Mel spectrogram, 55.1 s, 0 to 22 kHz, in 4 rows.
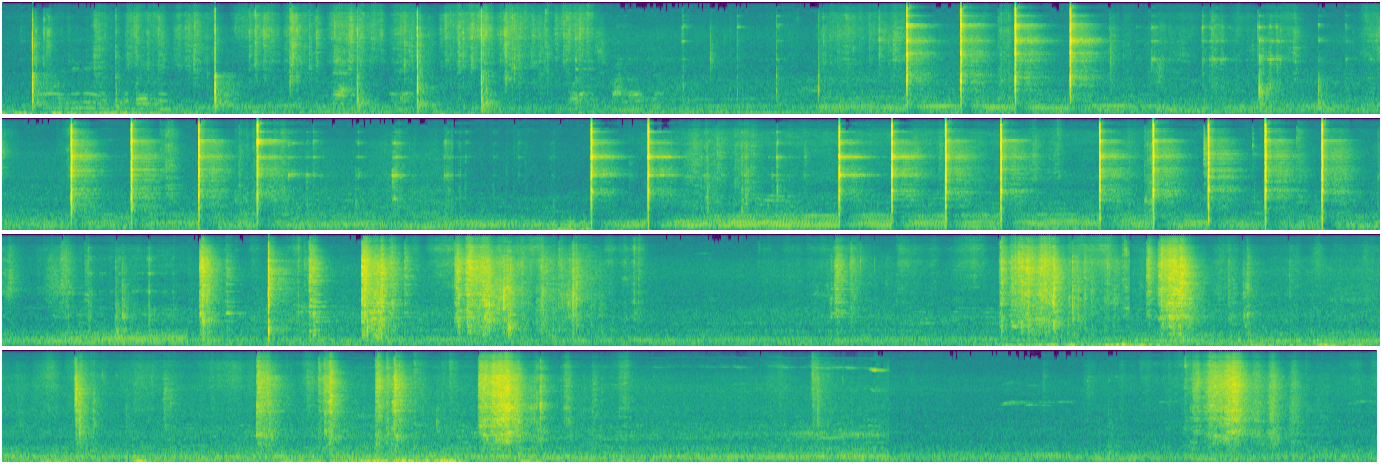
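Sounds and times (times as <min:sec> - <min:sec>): clattering and scraping: 0:00.0 - 0:06.1, 0:07.3 - 0:34.1, 0:35.6 - 0:47.9, 0:52.4 - 0:54.8
ringing hammer blows: 0:19.6 - 0:20.7, 0:21.5 - 0:27.2.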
